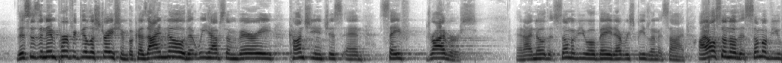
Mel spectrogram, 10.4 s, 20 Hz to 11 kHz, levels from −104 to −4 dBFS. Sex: male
